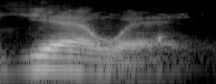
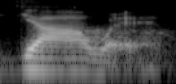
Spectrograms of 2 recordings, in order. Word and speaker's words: Yahweh: Su nombre es el que pueden ver en la pantalla en este momento y se pronuncia de manera semejante a Yahweh o Yahweh.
